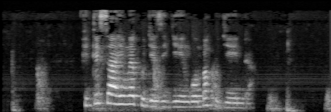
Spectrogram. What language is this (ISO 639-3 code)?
kin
